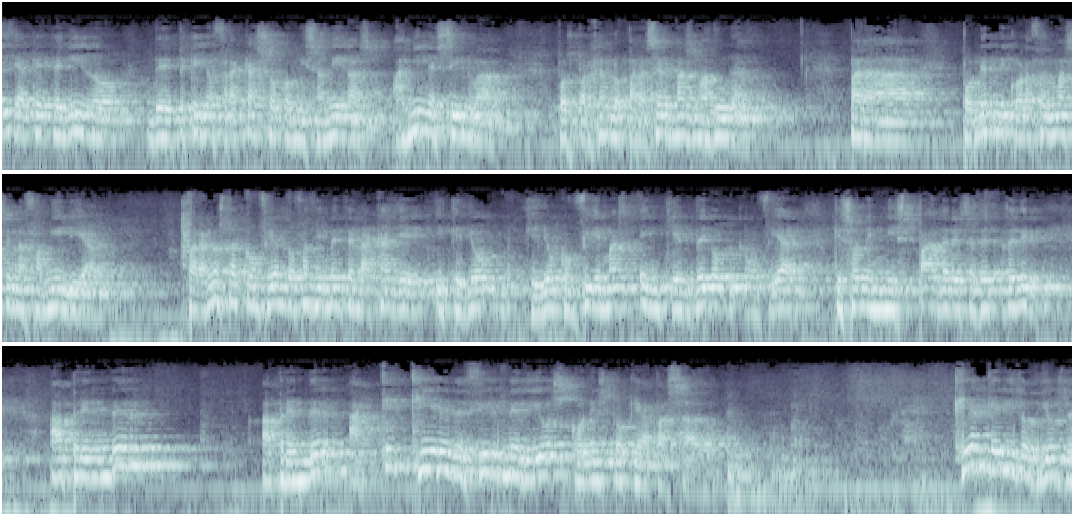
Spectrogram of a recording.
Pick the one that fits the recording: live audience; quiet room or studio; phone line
live audience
